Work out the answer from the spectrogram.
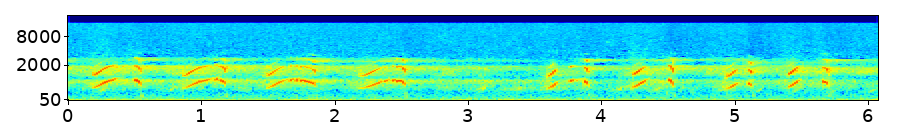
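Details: Common moorhen: short arched, clear notes in quick pairs and triplets with rich overtones, repeated in loose bursts over a quiet background.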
